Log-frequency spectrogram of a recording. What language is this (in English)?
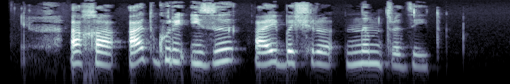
Abkhazian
